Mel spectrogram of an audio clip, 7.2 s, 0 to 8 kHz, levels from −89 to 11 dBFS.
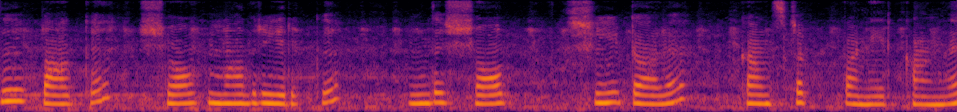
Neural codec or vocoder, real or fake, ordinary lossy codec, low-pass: codec, 16 kHz, 8 kbps, FreqCodec, smaller model; fake; none; none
